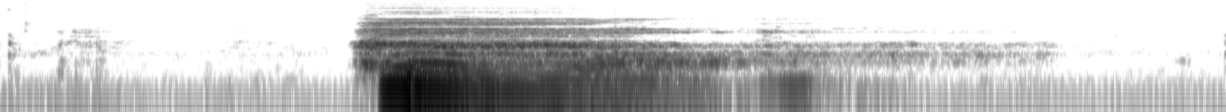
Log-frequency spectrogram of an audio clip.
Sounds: Sigh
